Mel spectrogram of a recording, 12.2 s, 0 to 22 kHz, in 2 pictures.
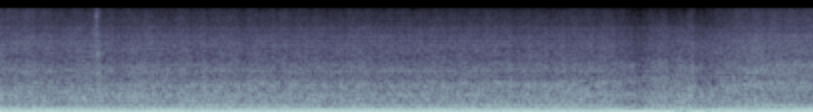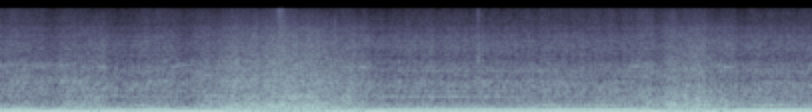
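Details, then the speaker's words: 1991 Jeep YJ 4.0 first start after sitting six months, exhaust cut off after the manifold: loud, deep, uneven rumble with raw pulses and rev dips, running again. "man it it it sounds a little shitty because the exhaust is cut off but it sounds awesome to hear running again"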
